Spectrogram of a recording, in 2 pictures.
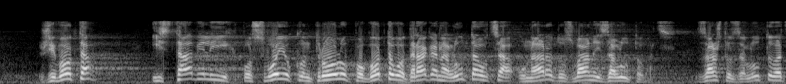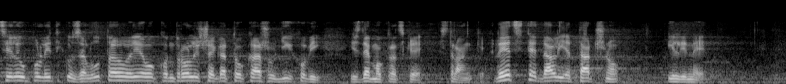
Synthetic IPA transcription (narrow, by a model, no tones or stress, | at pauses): ʒiʋo̞t̪aist̪aʋilijixpo̞sʋo̞juko̞nt̪ɾo̞ːlupo̞ɡo̞t̪o̞ʋo̞d̪ɾaɡanalut̪aoʋt̪saʔunaːɾo̞d̪uzʋaːnizalut̪o̞̰ʋa̰t̪s | zaʃt̪o̞zalut̪o̞ʋat̪siliupo̞lit̪i̥kuzalut̪aeoko̞nt̪ɾo̞liʃe̞ɡat̪o̞ːkaːʒuɲixo̞ʋi | izd̪e̞mokɾat̪ske̞̰st̪ɾa̰ŋke̞̰ɾe̞t̪si̥t̪e̞d̪alije̞t̪at͡ʃno̞̰ | ilinḛ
